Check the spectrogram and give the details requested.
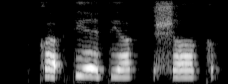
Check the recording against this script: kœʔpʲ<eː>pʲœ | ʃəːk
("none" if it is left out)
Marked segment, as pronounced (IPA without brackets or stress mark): eː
